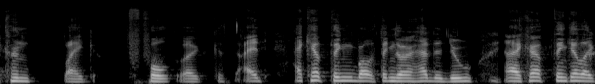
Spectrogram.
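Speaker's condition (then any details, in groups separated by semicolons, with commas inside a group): Cerebral palsy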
